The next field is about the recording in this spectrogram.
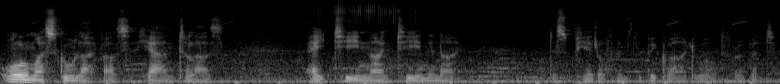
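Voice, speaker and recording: A man in his thirties from Zimbabwe, a Buddhist monk answering interview questions in a soft, hesitant way that often trails off quietly. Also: low voice, completely flat delivery, normal speed, creaky, a little hiss or hum. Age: 30s.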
